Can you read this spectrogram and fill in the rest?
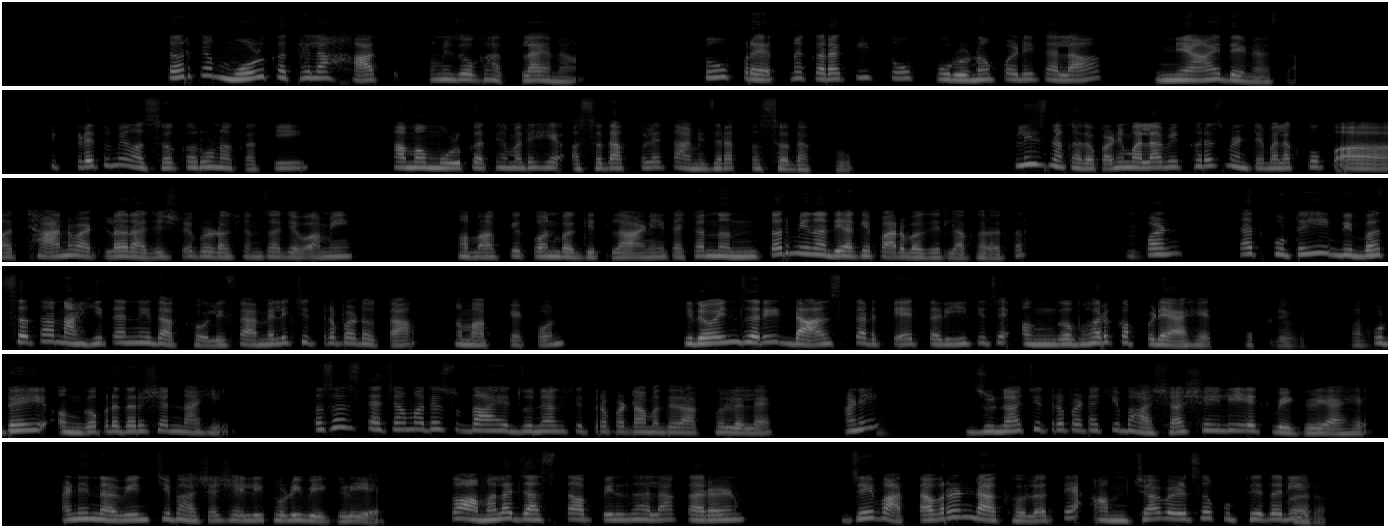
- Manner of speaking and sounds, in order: tapping; other background noise; in English: "डान्स"
- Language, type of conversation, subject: Marathi, podcast, रिमेक करताना मूळ कथेचा गाभा कसा जपावा?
